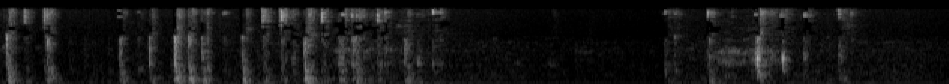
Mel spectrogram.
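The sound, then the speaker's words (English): Typing on a computer keyboard: many quick, crisp key clicks in an uneven rhythm, a pause of about a second, then a shorter burst of keystrokes over a low steady hum. “So I'm going to type this in to see if...”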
